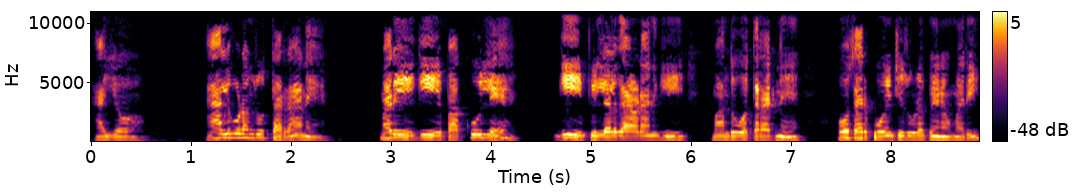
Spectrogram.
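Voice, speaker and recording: A woman uses a put-on character voice at a high pitch and moderate pace, in a very clean recording with a silent background. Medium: comedy sketch. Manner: prying, chatty, teasing.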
